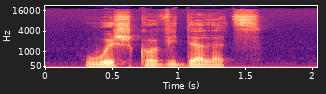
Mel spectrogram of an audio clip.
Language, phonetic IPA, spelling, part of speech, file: Polish, [ˌwɨʃkɔvʲiˈdɛlɛt͡s], łyżkowidelec, noun, Pl-łyżkowidelec.ogg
